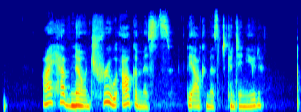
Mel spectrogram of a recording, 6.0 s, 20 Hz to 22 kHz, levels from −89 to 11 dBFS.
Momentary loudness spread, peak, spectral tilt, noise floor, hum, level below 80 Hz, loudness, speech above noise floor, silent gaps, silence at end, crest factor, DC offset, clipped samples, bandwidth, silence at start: 15 LU; -2 dBFS; -5.5 dB/octave; -76 dBFS; none; -60 dBFS; -20 LUFS; 56 dB; none; 0.05 s; 20 dB; under 0.1%; under 0.1%; 14 kHz; 0.05 s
